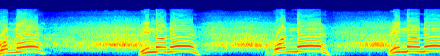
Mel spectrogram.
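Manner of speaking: rising rally-stage count; building emphatic count. Real, not acted. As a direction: hammer out the two choices like a rally chant. Counting the two contenders, rising.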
